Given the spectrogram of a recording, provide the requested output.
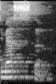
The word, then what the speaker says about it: semester: Đọc là semester. Âm E ở đây đọc là âm I. Âm E thứ hai đọc là âm E. Còn ở âm thứ tiếp theo này đọc là ở.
